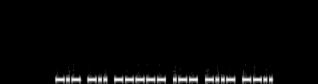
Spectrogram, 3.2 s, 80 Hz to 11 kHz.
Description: Morse code, heard as a keyed tone, about 44 wpm, 700 Hz. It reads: KD0WXZ
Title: USA Call Signs - 6 Characters - 6x Character Spacing - 45wpm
